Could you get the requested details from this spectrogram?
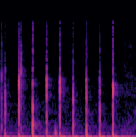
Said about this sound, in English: Yes, clap clap.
